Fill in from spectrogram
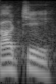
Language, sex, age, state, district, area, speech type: Tamil, male, 18-30, Tamil Nadu, Ariyalur, rural, read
